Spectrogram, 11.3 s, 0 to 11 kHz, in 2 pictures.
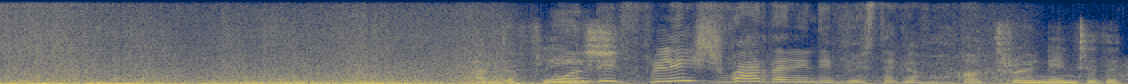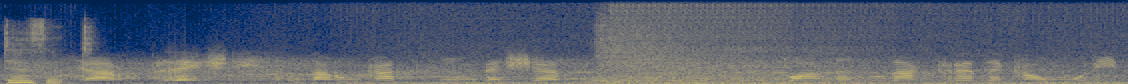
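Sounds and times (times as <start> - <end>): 
loud roar of crashing ocean surf: 0.0 - 3.2, 6.8 - 11.2
speech: 2.5 - 11.2.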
